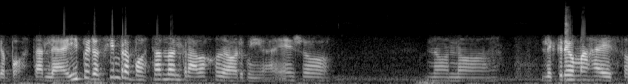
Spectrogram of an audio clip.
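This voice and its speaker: In a strong Córdoba accent, a woman speaks with long, frequent pauses. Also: medium pitch for a woman, ordinary pitch variation, moderate pace. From Argentina, Córdoba. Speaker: biologist and Chagas researcher. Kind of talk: radio interview. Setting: phone call.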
